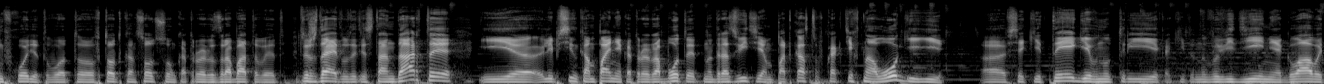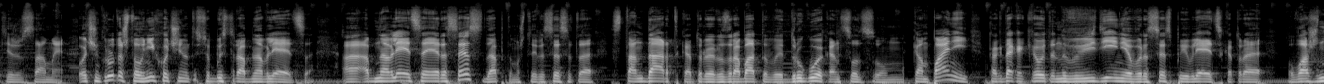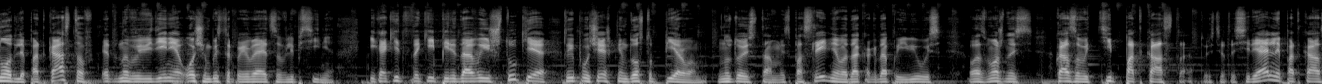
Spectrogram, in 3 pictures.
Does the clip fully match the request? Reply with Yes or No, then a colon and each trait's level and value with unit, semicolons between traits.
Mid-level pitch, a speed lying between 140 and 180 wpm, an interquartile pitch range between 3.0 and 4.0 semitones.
No: low, 130 Hz; average, 155 wpm; average, 3.7 semitones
